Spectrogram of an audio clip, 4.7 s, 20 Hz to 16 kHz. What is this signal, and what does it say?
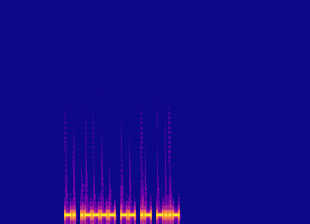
Morse code, heard as a keyed tone, about 38 wpm, 700 Hz. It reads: N1MAX
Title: USA Call Signs - 5 Characters - Repeated 3x - 40wpm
